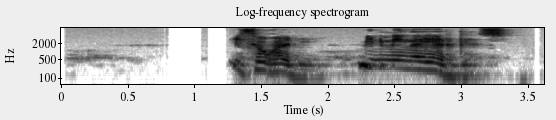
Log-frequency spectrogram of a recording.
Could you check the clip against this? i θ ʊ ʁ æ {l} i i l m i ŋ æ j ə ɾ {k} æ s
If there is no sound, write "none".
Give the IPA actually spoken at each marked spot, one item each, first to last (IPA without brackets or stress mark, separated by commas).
l, ɡ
